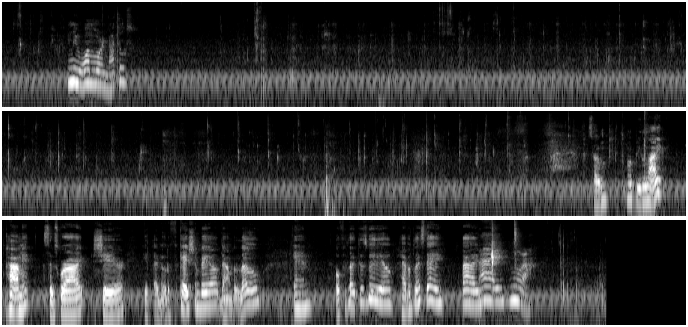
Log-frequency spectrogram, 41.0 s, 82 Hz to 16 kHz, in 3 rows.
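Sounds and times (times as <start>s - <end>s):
steady low hum: 0.0s - 39.4s
crunchy chewing of chips: 0.1s - 1.3s, 4.2s - 26.2s.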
